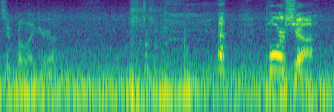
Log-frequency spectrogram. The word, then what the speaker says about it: Porsche: not super low girl Porsha not American just say Porsche I think it's actually the Germans actually put on something fortunate yeah like eh Porsche it they say it different but it's not Porsche it doesn't rhyme with porch no it's definitely not a porch and it is not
